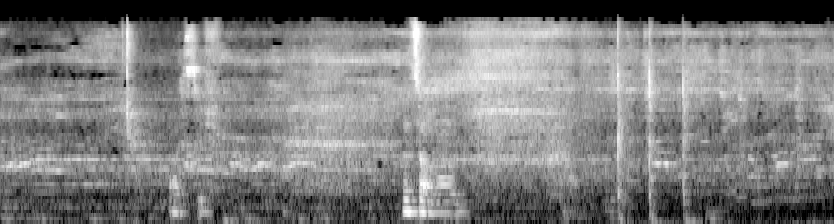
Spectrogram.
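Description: Quiet background music carrying a simple melody, with a few soft clicks in the last couple of seconds from playing cards being handled and laid on a playmat.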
